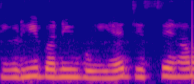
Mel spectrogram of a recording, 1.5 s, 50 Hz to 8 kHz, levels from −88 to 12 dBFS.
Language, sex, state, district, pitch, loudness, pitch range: Hindi, female, Chhattisgarh, Raigarh, 230 Hz, -28 LUFS, 220-240 Hz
